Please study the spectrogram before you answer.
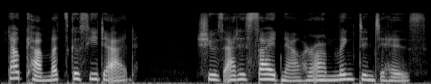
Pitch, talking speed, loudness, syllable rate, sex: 205 Hz, 235 wpm, -21 LUFS, 5.5 syllables/s, female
